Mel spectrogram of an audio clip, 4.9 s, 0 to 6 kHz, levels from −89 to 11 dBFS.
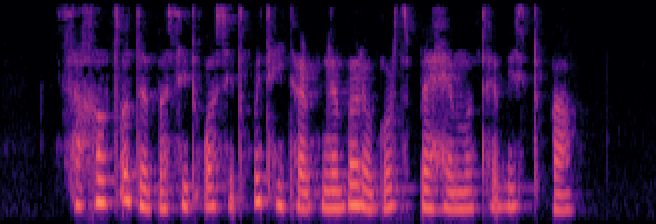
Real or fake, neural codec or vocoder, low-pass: real; none; 5.4 kHz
